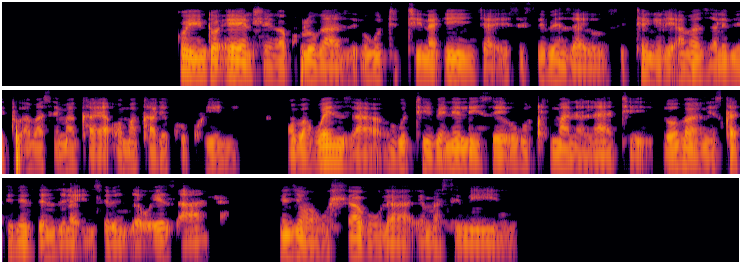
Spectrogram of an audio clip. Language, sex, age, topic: North Ndebele, male, 36-49, health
